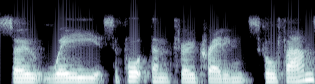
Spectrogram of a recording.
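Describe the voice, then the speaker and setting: A dark, mellow voice with a New Zealand accent and fairly even intonation. The background is quiet. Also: woman. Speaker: charity leader. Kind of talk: panel Q&A answers. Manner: hesitant fillers.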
